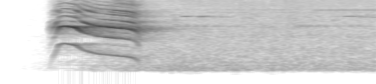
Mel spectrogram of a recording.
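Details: Roadside hawk giving a single harsh, drawn-out scream of about one second that slides downward at the end, followed by faint background hiss and a thin high tone.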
